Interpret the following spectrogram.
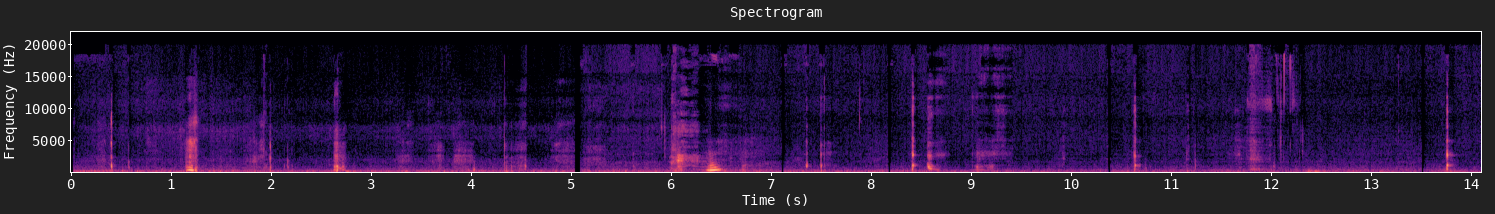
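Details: Newborn (0–2 months) with hiccups: soft, brief catching sounds repeating irregularly, about eleven a minute, in a quiet room.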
